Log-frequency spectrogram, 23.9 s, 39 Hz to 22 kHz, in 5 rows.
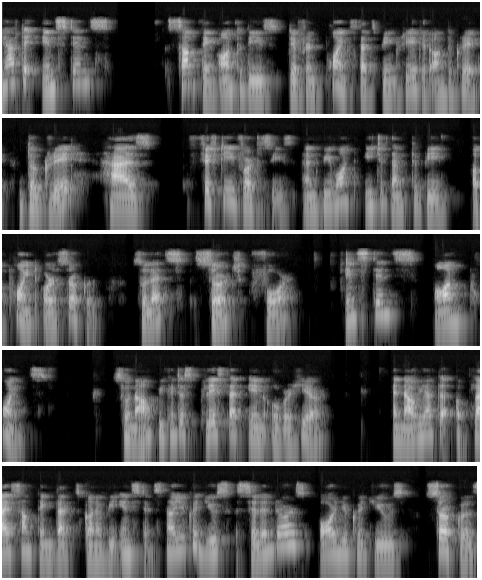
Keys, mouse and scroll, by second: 0.9-1.6 drag, 1.9-4.2 drag, 4.8 Tab, 9.1 shift+middle click, 10.1 shift+a, 18.1 ctrl+middle click, 20.6 shift+middle click, 23.7 shift+a.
